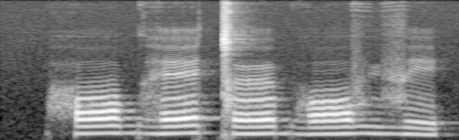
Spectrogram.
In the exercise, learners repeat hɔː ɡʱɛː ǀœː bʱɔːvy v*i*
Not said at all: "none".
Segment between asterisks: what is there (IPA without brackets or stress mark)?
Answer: e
